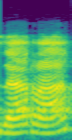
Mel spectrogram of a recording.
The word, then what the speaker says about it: Zara: Zara jadi R-nya Zara, tetap Zara tapi R-nya double gitu.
